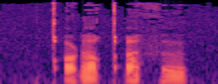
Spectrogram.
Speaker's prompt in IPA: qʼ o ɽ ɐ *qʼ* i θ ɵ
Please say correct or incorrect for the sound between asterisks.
correct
